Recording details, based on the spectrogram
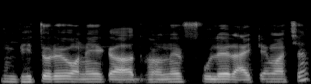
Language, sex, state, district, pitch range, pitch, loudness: Bengali, male, West Bengal, Kolkata, 120-125 Hz, 125 Hz, -26 LUFS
